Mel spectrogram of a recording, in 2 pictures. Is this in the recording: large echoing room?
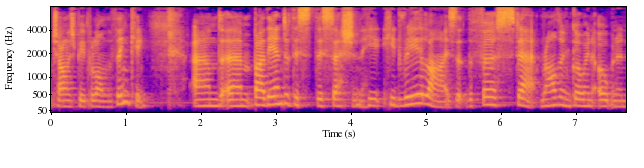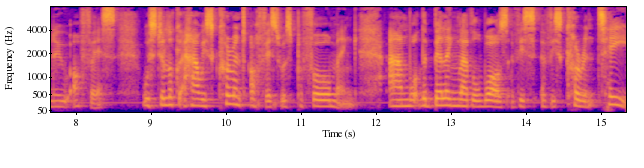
no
